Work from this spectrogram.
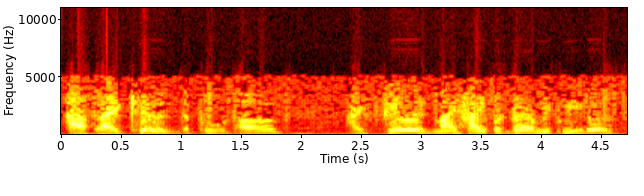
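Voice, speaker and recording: An actor playing a cruel, vengeful doctor in an old radio drama, taunting in a slow, sinister way. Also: male voice, fairly high pitch, very animated, husky, full character voice. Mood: menacing. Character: vengeful jealous male doctor, gloating and cruel. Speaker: villain. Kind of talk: 1940s radio acting. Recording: muffled old radio recording.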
